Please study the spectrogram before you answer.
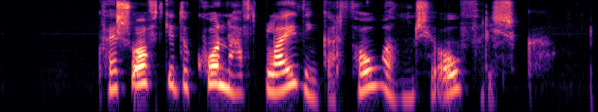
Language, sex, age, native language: Icelandic, female, 40-49, Icelandic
